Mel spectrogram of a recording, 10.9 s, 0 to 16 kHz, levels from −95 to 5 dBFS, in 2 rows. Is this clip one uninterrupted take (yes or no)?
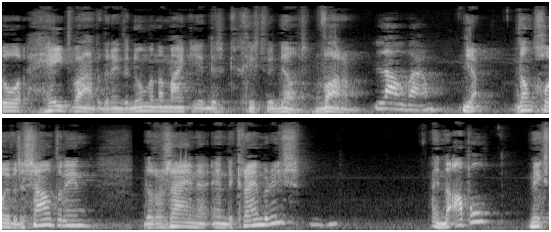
no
